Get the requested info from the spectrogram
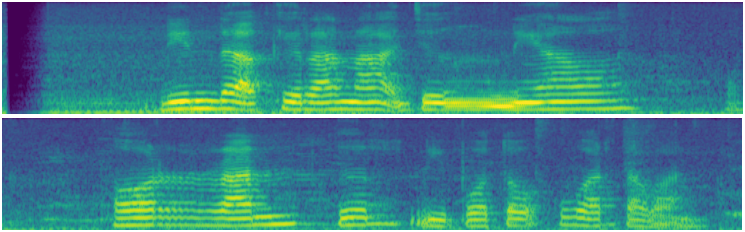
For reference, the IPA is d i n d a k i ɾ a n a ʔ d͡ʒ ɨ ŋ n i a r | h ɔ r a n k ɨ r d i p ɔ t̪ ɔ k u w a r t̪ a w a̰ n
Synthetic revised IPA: d i n d a k i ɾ a n a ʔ d͡ʒ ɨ ŋ n i a l | h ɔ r a n k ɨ r d i p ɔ t̪ ɔ k u w a r t̪ a w a̰ n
